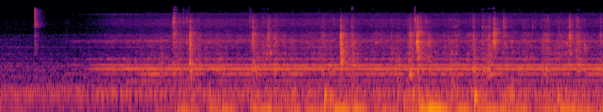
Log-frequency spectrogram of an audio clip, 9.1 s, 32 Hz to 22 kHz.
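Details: Indesit WIXL143 washing machine: irregular dry clicks about once a second over a faint hum, with no drum drive building up. It clicks for 2-5 seconds and never finishes its cycle. Stain removal, Easy iron and door lock lights flash. Fault unknown.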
